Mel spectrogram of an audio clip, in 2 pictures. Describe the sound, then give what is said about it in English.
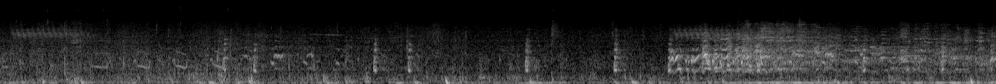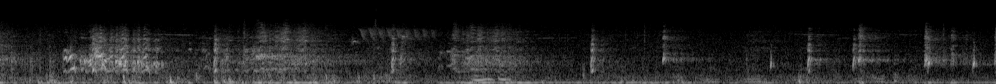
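Several wild turkey toms gobble close by, right in front of a hunter, in repeated rattling bursts, loud and overlapping, with rustling movement and faint whispered voices underneath. “He says the toms are right in front of him.”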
